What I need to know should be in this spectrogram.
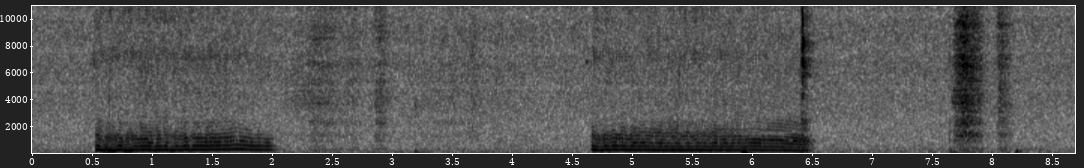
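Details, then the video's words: Chihuahua snoring: two long, tonal, nasal snores with a slightly wavering pitch, each about one and a half to two seconds, spaced roughly four seconds apart, with faint clicks and rustles between breaths. "Чихуахуа храпит нереально"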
